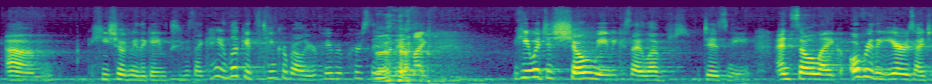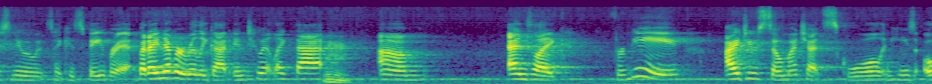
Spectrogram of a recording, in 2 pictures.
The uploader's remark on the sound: Live from RECONNECT YEAH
